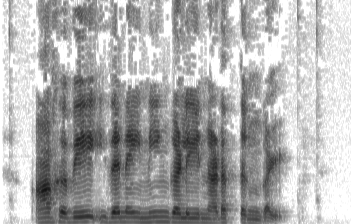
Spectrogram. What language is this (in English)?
Tamil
